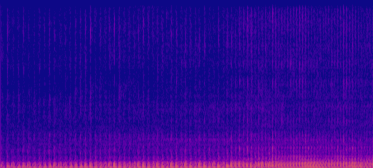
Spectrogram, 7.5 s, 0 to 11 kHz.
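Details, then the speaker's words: 1991 Kawasaki EN500 Vulcan with a fully rebuilt carb (new jets, idle jet, mix screw, diaphragms) and cleaned petcock and tank: idles nicely, about three thumps a second, then bogs and stumbles on throttle. Owner suspects rich/lean running, an air leak or a blockage. "Um, and if I give it a little bit of throttle, it just starts to bog and stop. Um, and these are usually signs of a rich bog or a lean running condition or maybe an air leak, uh, or a blockage, but I've checked everything."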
